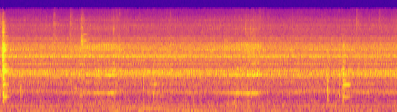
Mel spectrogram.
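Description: Metal clicks and clinks now and then against the rim.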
